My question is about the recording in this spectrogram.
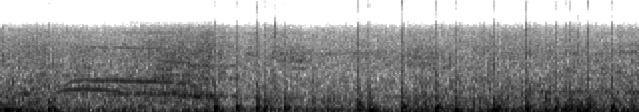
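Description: Fireworks display: aerial shells bursting in a rapid barrage of sharp bangs and crackles over a steady din, thickest from about two seconds in.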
